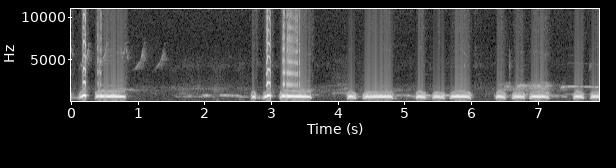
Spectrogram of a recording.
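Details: Decoy spotted dove in fierce calling and cooing, a string of deep, hollow coo notes delivered in uneven bursts, some clipped and some drawn out, repeating across eight seconds with nothing else audible.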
